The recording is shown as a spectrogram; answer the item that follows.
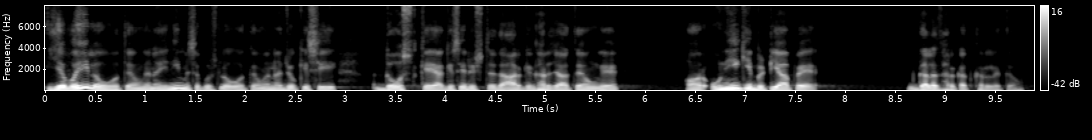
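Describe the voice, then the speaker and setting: A man's voice: a little high, moderate pace, warm tone, long reverb tail. A man speaking as a podcast guest, emphatic and lecturing, repeating himself for stress and slipping into English phrases. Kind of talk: earnest podcast talk on spirituality and parenting.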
